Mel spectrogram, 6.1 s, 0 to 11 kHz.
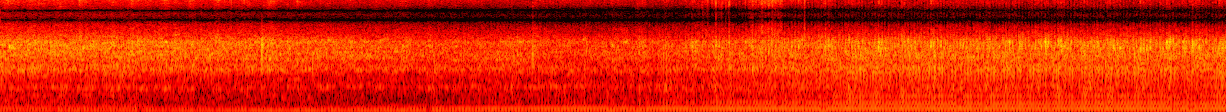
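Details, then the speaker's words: Ranchero V8 after fixing a broken passenger-side exhaust pipe, cold, idling up in drive with park brake set; lumpy idle with a faint irregular pop three or four times a second, owner suspects ignition timing or cold engine. "You hear that kind of funny, kind of popping in it? I think that's timing, I'm pretty sure."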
